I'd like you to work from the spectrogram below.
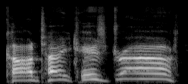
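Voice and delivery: high, loud, drawn-out orc cry; orc jeer. Acted. Orc mocking Merry choking on sludge, high shouted jeer. Acts out the same film orc.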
